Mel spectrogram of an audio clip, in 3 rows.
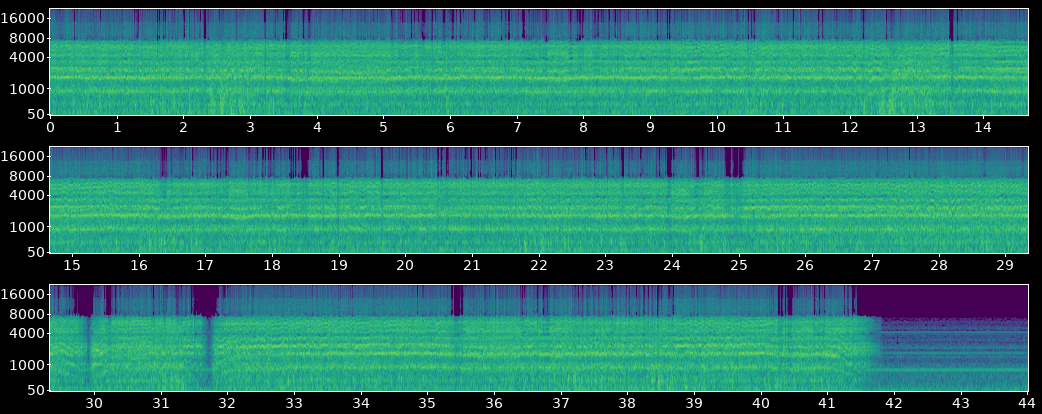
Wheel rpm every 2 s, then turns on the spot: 230, 230, 220, 230, 230, 230, 230, 220, 230, 230, 240, 230, 220, 210, 180, 140, 180, 220, 220, 230, 160, 0.
none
